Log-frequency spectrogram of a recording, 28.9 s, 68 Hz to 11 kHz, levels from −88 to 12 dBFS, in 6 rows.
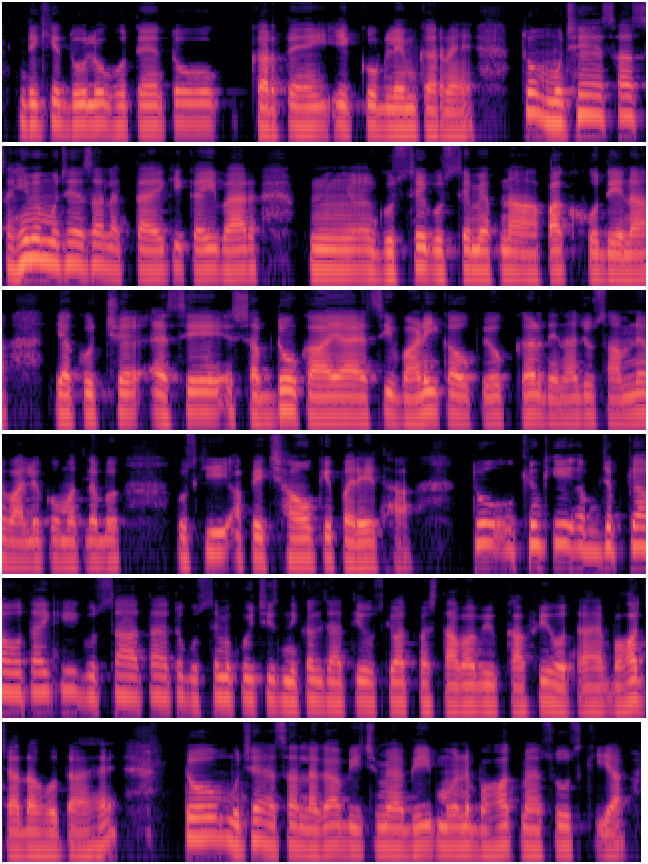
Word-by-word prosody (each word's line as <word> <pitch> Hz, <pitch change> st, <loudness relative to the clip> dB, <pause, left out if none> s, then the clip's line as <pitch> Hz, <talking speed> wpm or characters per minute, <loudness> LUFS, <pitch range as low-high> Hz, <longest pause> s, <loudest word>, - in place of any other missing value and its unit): देखिए 140 Hz, +1 st, 0 dB
2 135 Hz, +1 st, +3 dB
लोग 135 Hz, 0 st, +3 dB
होते 130 Hz, +1 st, -2 dB
हैं 130 Hz, 0 st, +1 dB
तो 140 Hz, -1 st, -1 dB, 0.2 s
करते 120 Hz, +2 st, +2 dB
हैं 125 Hz, 0 st, +1 dB, 0.2 s
1 130 Hz, -, -2 dB
को 130 Hz, -, +3 dB
ब्लेम 120 Hz, 0 st, +3 dB
कर 110 Hz, -, +1 dB
रहे 105 Hz, 0 st, 0 dB
हैं। 105 Hz, -, -4 dB, 0.4 s
तो 210 Hz, -, +6 dB
मुझे 150 Hz, +2 st, +3 dB
ऐसा 180 Hz, 0 st, 0 dB
सही 175 Hz, -1 st, +2 dB
में 195 Hz, -, +8 dB
मुझे 165 Hz, -2 st, +2 dB
ऐसा 155 Hz, +1 st, 0 dB
लगता 135 Hz, -2 st, -4 dB
है 125 Hz, 0 st, +1 dB
कि 145 Hz, +3 st, -6 dB
कई 130 Hz, +1 st, +2 dB
बार 130 Hz, 0 st, +2 dB
उम, 130 Hz, -1 st, -1 dB
गुस्से-गुस्से 125 Hz, +1 st, +1 dB
में 125 Hz, -, +5 dB
अपना 125 Hz, 0 st, 0 dB
आपा 110 Hz, +3 st, +3 dB
खो 115 Hz, -, -3 dB
देना 110 Hz, 0 st, +1 dB, 0.4 s
या 125 Hz, -, +6 dB
कुछ 130 Hz, +1 st, -1 dB
ऐसे 130 Hz, +1 st, +1 dB, 0.4 s
शब्दों 120 Hz, +5 st, +4 dB
का 115 Hz, -1 st, +5 dB
या 120 Hz, 0 st, +5 dB
ऐसी 115 Hz, +4 st, -1 dB
वाणी 115 Hz, +6 st, +5 dB
का 130 Hz, -, +4 dB
उपयोग 115 Hz, 0 st, -2 dB
कर 125 Hz, 0 st, +3 dB
देना 110 Hz, 0 st, -2 dB
जो 120 Hz, +1 st, -4 dB
सामने 115 Hz, +3 st, -2 dB
वाले 110 Hz, 0 st, +1 dB
को 120 Hz, -, -3 dB
मतलब 115 Hz, +1 st, -2 dB, 0.5 s
उसकी 155 Hz, +5 st, -1 dB
अपेक्षाओं 125 Hz, -1 st, +1 dB
के 130 Hz, -, +3 dB
परे 110 Hz, -1 st, +4 dB
था। -, -, -7 dB, 0.4 s
तो 215 Hz, -5 st, 0 dB
क्योंकि 205 Hz, 0 st, +1 dB
अब 170 Hz, -4 st, -4 dB
जब 190 Hz, +1 st, 0 dB
क्या 195 Hz, -1 st, +3 dB
होता 180 Hz, -1 st, 0 dB
है 180 Hz, 0 st, 0 dB
कि 190 Hz, 0 st, -7 dB
गुस्सा 155 Hz, +1 st, -5 dB
आता 155 Hz, +2 st, -4 dB
है 155 Hz, -, -2 dB
तो 160 Hz, +2 st, -8 dB
गुस्से 140 Hz, +2 st, -6 dB
में 150 Hz, -, +2 dB
कोई 145 Hz, 0 st, -3 dB
चीज़ 140 Hz, -2 st, -5 dB
निकल 130 Hz, +1 st, -1 dB
जाती 130 Hz, +1 st, -3 dB
है। 130 Hz, -, +1 dB
उसके 130 Hz, +1 st, -4 dB
बाद 125 Hz, 0 st, -1 dB
पछतावा 115 Hz, -1 st, 0 dB
भी 115 Hz, 0 st, -2 dB
काफ़ी 105 Hz, +4 st, -3 dB
होता 110 Hz, -3 st, 0 dB
है, 105 Hz, -, -1 dB
बहुत 130 Hz, +6 st, +1 dB
ज़्यादा 105 Hz, -2 st, +1 dB
होता 100 Hz, 0 st, -2 dB
है। 135 Hz, -, -3 dB, 0.5 s
तो 175 Hz, 0 st, +3 dB
मुझे 155 Hz, -1 st, 0 dB
ऐसा 130 Hz, 0 st, -2 dB
लगा 125 Hz, +2 st, 0 dB
बीच 125 Hz, -1 st, -6 dB
में 125 Hz, -1 st, +1 dB
अभी 120 Hz, +3 st, -1 dB
मैंने 125 Hz, 0 st, +1 dB
बहुत 120 Hz, +3 st, -3 dB
महसूस 120 Hz, +2 st, -3 dB
किया -, -, -3 dB
130 Hz, 200 wpm, -25 LUFS, 120-145 Hz, 0.5 s, में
